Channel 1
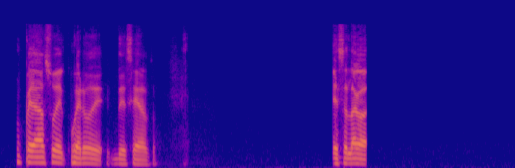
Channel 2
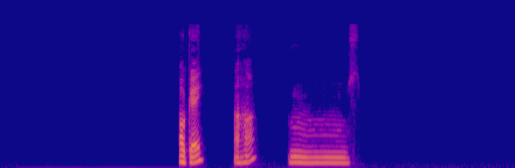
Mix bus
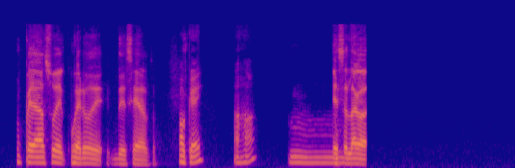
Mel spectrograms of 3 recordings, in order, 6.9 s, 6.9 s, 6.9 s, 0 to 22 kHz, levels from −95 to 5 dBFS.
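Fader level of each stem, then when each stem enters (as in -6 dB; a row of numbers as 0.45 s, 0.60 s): +2.0 dB, -2.5 dB; 0.00 s, 0.00 s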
